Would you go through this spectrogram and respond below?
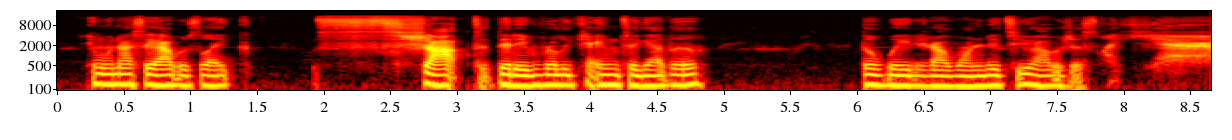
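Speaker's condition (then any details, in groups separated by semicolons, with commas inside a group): No condition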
